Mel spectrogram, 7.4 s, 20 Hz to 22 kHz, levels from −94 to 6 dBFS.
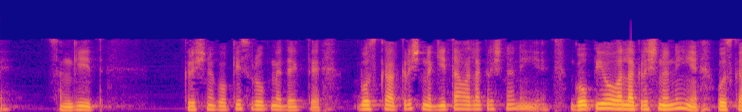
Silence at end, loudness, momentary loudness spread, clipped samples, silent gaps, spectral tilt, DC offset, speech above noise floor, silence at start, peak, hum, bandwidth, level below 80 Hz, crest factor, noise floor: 0 s; -18 LUFS; 13 LU; under 0.1%; none; -10.5 dB/octave; under 0.1%; 41 dB; 0 s; 0 dBFS; none; 5.4 kHz; -54 dBFS; 18 dB; -58 dBFS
